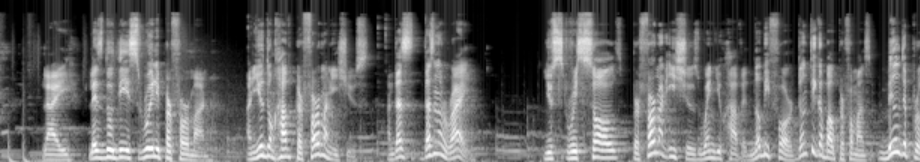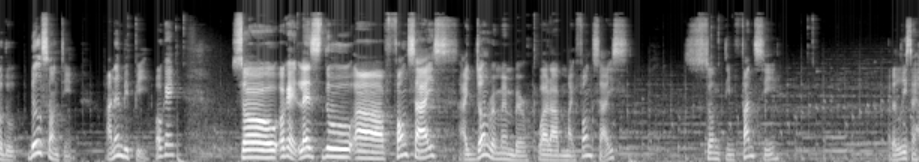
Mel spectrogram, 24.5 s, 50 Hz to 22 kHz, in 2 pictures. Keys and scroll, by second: 16.4 typing, 18.3 Return, 19.1-20.0 typing, 22.1 super+s.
